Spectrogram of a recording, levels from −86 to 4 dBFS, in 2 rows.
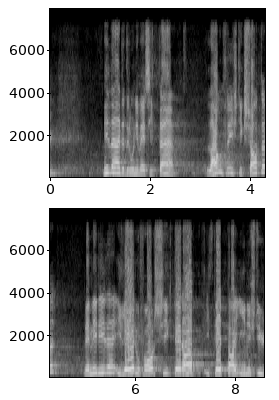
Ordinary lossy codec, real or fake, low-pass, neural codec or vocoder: none; fake; 7.2 kHz; autoencoder, 48 kHz, 128 numbers a frame, DAC-VAE, trained on Japanese speech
